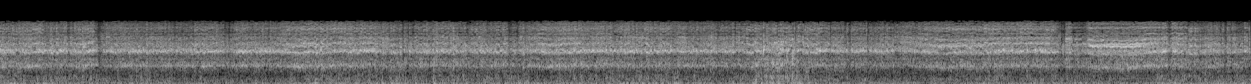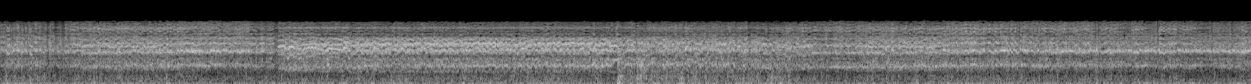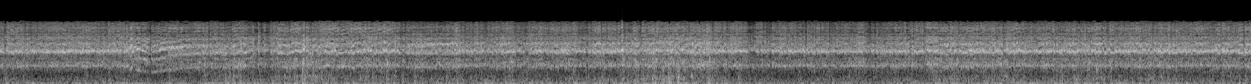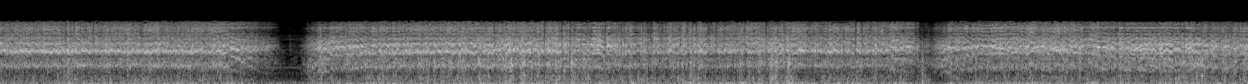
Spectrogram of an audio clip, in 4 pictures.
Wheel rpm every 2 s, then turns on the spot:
230, 230, 230, 230, 230, 220, 220, 220, 200, 200, 210, 230, 230, 210, 230, 240, 230, 230, 230, 200, 160, 230, 220, 160, 200.
none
